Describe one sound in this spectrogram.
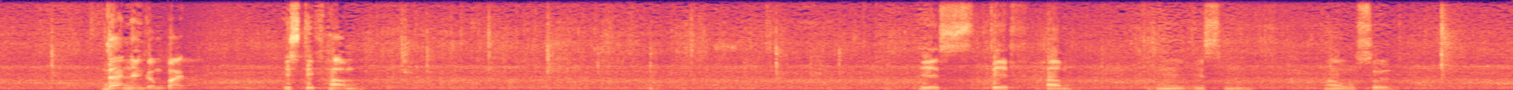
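A man speaks calmly in short phrases.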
